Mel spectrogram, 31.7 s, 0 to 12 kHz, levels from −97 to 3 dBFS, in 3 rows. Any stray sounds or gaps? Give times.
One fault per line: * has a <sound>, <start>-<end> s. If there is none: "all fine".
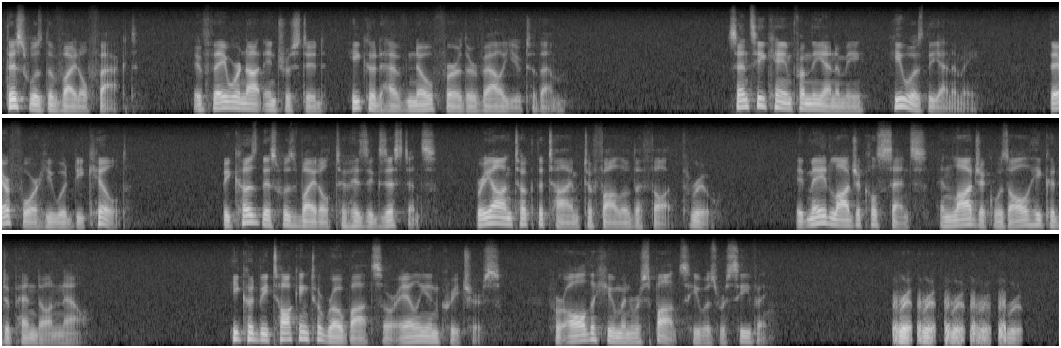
* has a laugh, 30.0-31.3 s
